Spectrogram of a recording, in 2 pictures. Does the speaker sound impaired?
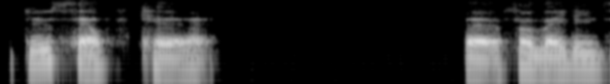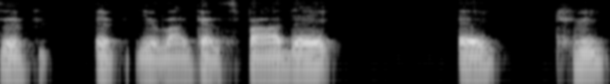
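Yes: speech impediment; pretty good speaker when comfortable, drama club and debate team experience.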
